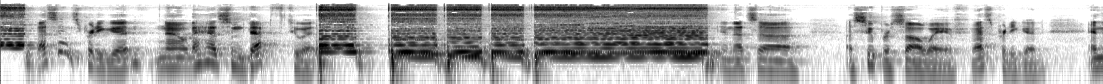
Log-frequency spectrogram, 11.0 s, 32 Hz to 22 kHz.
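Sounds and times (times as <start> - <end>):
synthesizer chords: 0.0 - 0.5, 3.2 - 7.2.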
